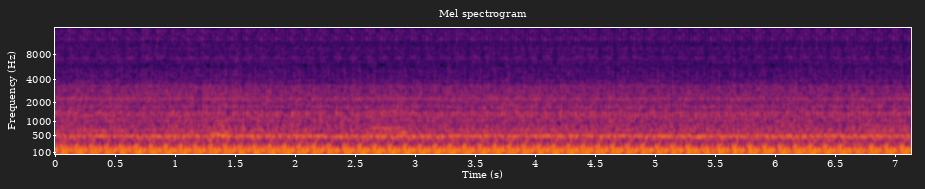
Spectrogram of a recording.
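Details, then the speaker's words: Nissan Pulsar GTiR after water pump replacement, first start with coolant refilled, unknown mixture: lumpy, shaky rough idle about four beats a second; cause unknown, possibly too much water in it. "And it sounds rough. Sounds really rough. That sounds really rough."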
